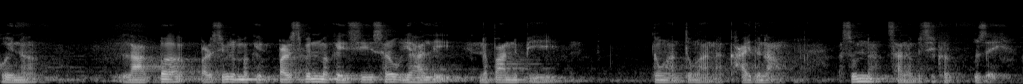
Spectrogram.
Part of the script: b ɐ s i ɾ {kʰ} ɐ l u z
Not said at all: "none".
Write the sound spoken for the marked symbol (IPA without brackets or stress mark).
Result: kʰ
